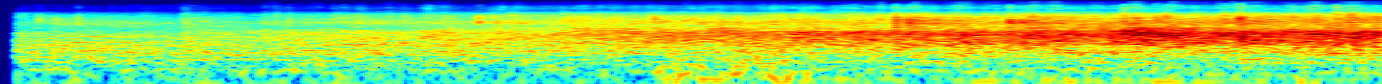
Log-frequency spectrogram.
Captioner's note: applause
